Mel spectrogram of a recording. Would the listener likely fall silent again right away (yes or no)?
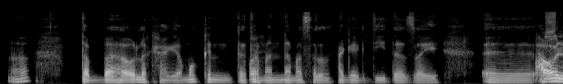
yes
